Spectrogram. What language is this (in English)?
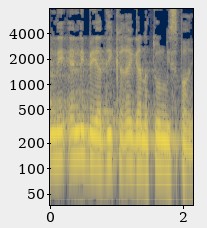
Hebrew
